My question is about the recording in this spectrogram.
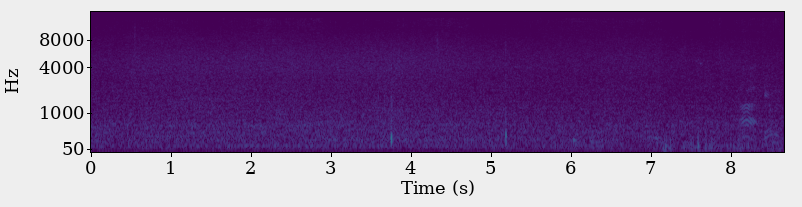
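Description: Steady outdoor hiss of wind and open-air ambience, with a faint sharp tick a little under four seconds in, another just after five seconds, and a few smaller ones near the end.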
